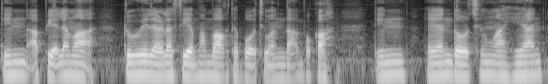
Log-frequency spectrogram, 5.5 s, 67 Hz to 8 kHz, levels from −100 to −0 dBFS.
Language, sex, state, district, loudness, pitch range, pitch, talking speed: Mizo, male, Mizoram, Aizawl, -20 LUFS, 105-115 Hz, 110 Hz, 250 wpm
